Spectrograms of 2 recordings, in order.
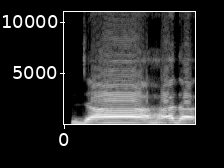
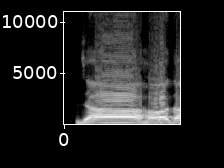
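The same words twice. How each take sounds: First: Long "जा", then quick short ha-da in "जाहद"; quick zabar endings. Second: "जाहद" as jaa-haw-daa, later vowels dragged; wrongly stretched endings. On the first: Teacher correcting the reading, long then short endings. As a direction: stretch only the first syllable of "जाहद". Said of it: "ज़बर को जल्दी पढ़ना है". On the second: Teacher showing how not to read, all vowels stretched. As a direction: draw out ha and da in "जाहद". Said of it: "नहीं". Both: Shown as a demonstration.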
